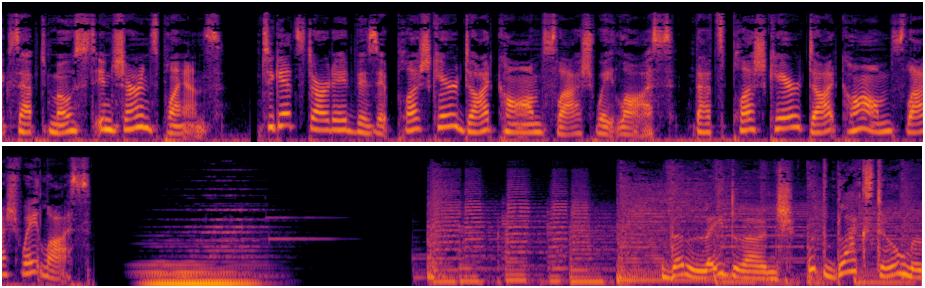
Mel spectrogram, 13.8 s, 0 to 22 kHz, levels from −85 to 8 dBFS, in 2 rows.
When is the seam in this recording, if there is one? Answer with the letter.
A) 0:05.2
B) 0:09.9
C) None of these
B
